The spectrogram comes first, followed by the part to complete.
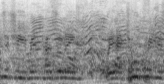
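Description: A man speaking into a microphone over a public-address system, with crowd chatter behind.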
